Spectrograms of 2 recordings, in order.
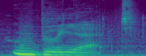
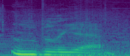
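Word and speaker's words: oubliette: mean yes it is obviously because it's it's pronounced ubliet like it's not pronounced Wang at or you fat in what mate it's Ubly air so yes it's a posh thing not really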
